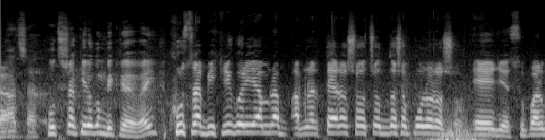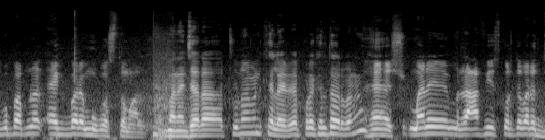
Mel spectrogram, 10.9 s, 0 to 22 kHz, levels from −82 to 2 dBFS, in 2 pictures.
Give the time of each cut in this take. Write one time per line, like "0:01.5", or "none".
0:01.6
0:04.7
0:07.0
